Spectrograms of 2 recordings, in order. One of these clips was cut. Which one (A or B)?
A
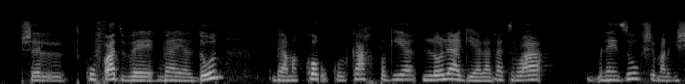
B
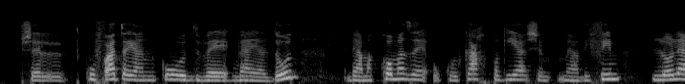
A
